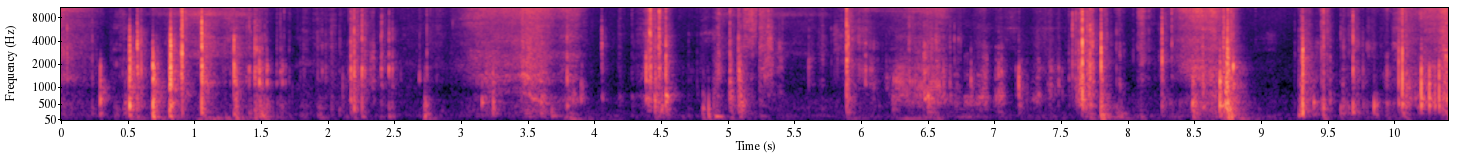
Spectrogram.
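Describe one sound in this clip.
A thin flexible sheet crinkles and flexes as it is peeled off a metal plate.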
